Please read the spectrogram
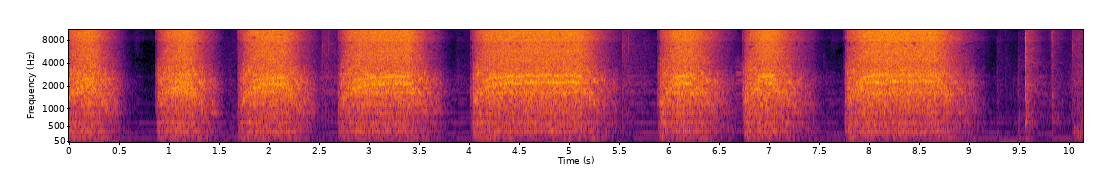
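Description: Food processor pulsing in short bursts of about half a second to a second and a half, about eight times, chopping fresh strawberries down to a puree.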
